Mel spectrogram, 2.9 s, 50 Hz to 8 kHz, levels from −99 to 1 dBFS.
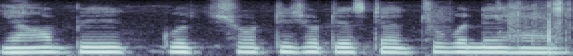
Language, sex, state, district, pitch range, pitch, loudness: Hindi, female, Bihar, Samastipur, 200-210 Hz, 205 Hz, -17 LUFS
